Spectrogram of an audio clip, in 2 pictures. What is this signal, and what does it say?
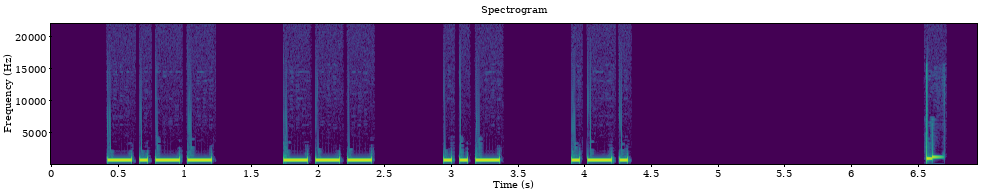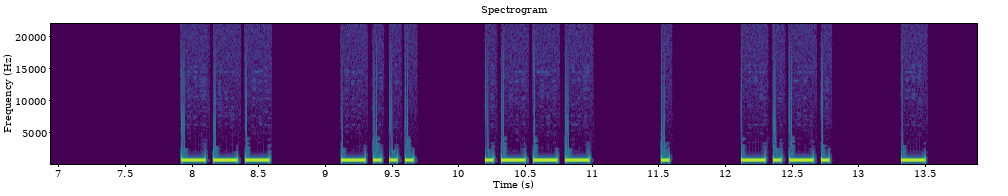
Morse code, heard as a keyed tone, about 20 wpm, spaced as for 11 wpm, 700 Hz. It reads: YOUR OBJECT
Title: 3x Character Spacing - Top 500 Words - 20wpm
